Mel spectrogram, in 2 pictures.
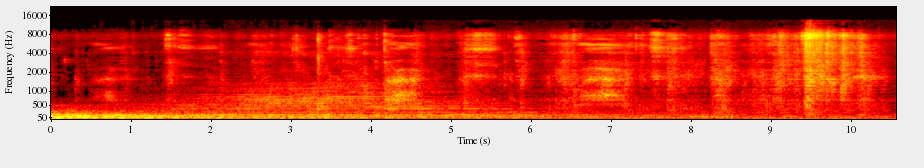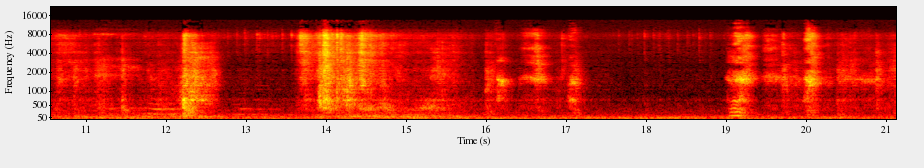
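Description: Footsteps crunch on dry, gritty ground.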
